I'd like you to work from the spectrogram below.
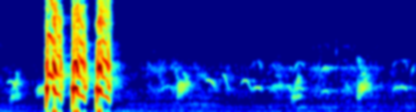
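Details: Parrot giving three loud harsh squawks in quick succession, followed by quiet twittering and soft whistled chatter.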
